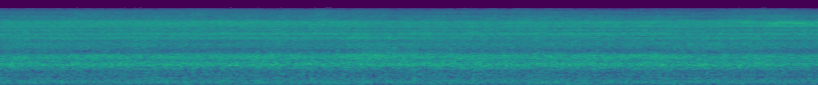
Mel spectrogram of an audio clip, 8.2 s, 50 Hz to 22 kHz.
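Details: Acteon Neutron piezoelectric ultrasonic dental scaler at raised power setting 4.5 in the upper left quadrant, HVE close to the tip, showing aerosol: steady high-pitched hissing whine with water spray.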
